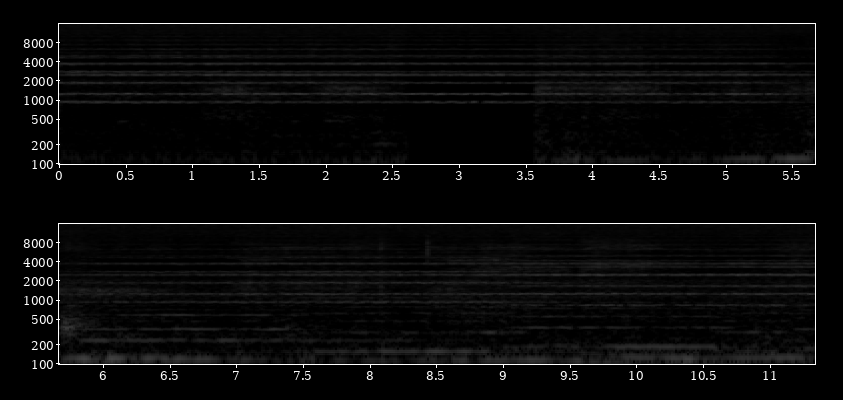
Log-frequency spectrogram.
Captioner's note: labored breathing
